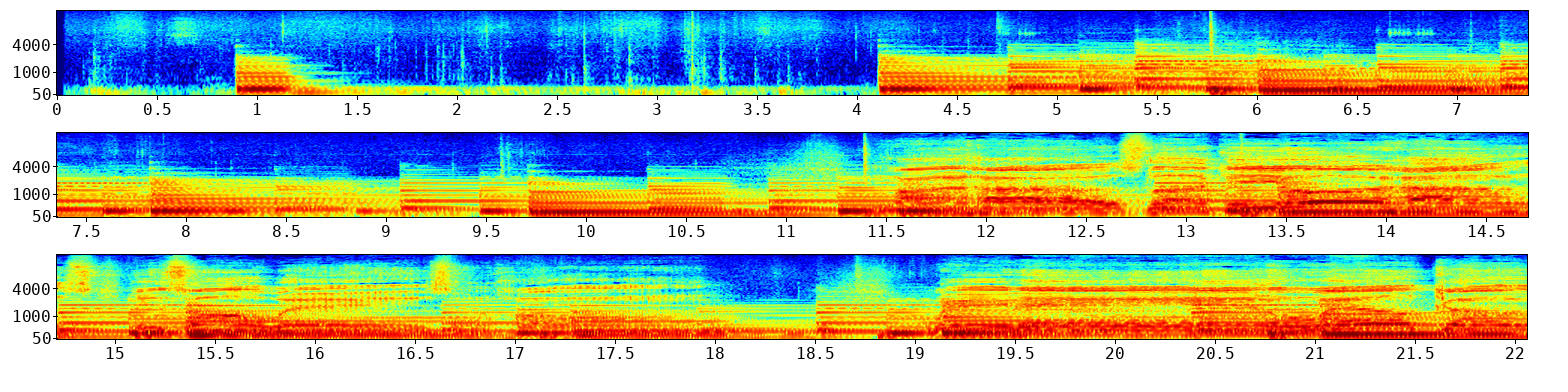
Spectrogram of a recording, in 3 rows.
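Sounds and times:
upright piano chords: 0.8s - 2.2s, 4.0s - 22.0s.

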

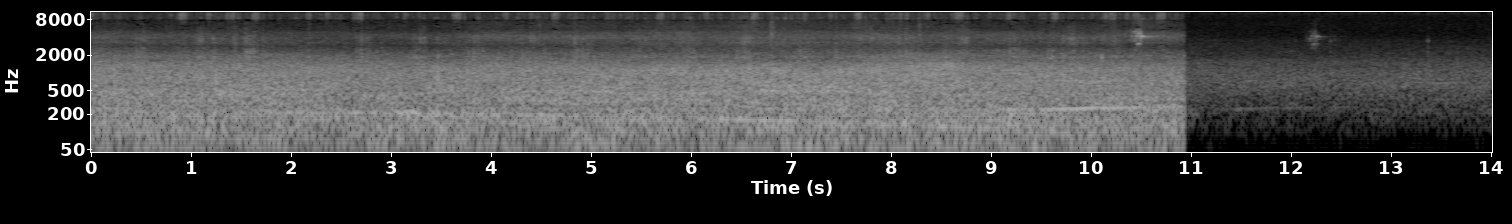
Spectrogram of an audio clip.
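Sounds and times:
vehicle engine rumble: 0.0s - 11.0s.

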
